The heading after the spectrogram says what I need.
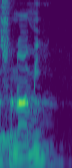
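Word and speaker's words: tsunami: लेकिन अगर शुरुआती इससे कर रहा है तो फिर टी की आवाज़ नहीं आ रही, टी साइलेंट कर, जैसे सुनामी। तो ये फ़र्क था इसमें सू में और तुसू में, ठीक है।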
